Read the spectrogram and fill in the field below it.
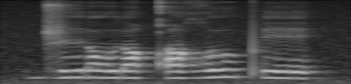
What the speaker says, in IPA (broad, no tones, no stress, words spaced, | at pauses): ɖ͡ʐɨɾɔo̯ɾɔqʼɔ ʁupʼe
